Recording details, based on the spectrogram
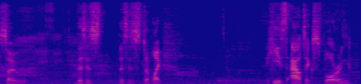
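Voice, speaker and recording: A man chatting casually as he streams a game, musing in a halting way and often trailing off. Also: mid-range voice, lively intonation, noisy background. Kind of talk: casual livestream chat while gaming. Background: game music.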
